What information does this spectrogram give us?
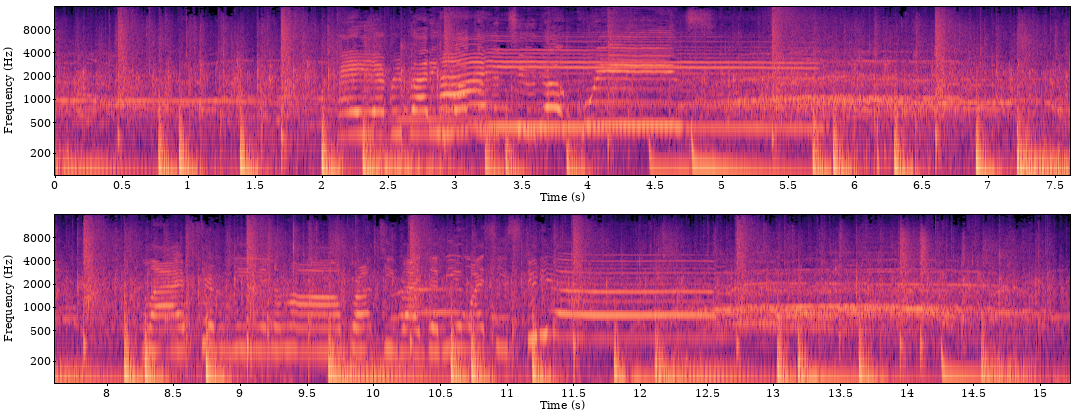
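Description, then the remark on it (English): A live crowd claps and cheers loudly throughout, with dense applause punctuated by sharp individual claps and high, sustained whoops and yells rising over the noise. “My God, you guys are hot. This is a hot crowd.”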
